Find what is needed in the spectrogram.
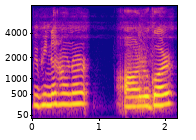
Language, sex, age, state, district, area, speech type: Assamese, female, 18-30, Assam, Dhemaji, rural, spontaneous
